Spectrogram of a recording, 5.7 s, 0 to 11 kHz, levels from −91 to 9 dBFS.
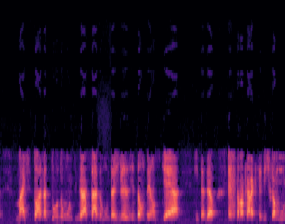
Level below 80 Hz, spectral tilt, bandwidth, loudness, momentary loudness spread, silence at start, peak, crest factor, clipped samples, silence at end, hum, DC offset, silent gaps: -76 dBFS; -3 dB/octave; 3.9 kHz; -20 LUFS; 12 LU; 0.35 s; -2 dBFS; 20 dB; under 0.1%; 0 s; none; under 0.1%; none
